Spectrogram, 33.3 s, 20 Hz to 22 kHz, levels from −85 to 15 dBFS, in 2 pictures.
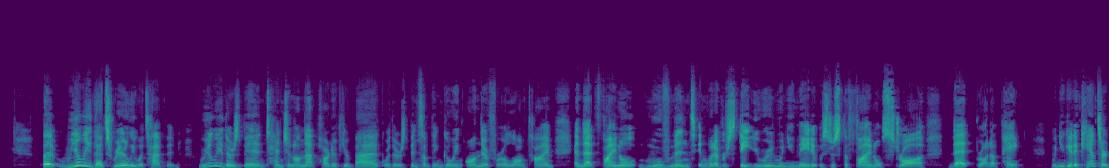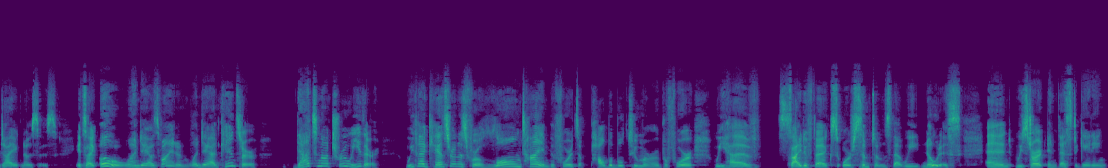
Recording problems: thin; very; fading below 600 Hz
garbled, watery; slightly

